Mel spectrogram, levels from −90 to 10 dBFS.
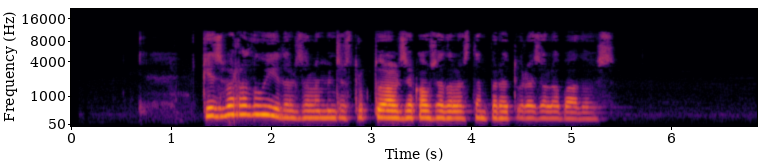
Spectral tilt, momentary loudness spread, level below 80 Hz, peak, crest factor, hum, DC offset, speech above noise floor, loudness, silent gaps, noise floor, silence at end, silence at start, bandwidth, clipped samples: -6.5 dB/octave; 12 LU; -74 dBFS; -2 dBFS; 20 dB; none; under 0.1%; 52 dB; -21 LUFS; none; -72 dBFS; 1.5 s; 1.3 s; 11.5 kHz; under 0.1%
